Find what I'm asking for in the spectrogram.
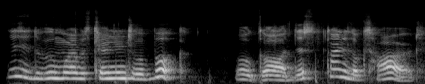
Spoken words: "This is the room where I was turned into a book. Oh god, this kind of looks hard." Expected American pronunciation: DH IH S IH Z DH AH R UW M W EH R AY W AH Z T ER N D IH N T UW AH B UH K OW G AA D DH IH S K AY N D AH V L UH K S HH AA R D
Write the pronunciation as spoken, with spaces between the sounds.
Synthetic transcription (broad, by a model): DH IH S IH Z DH AH R UW M W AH R AY W AH Z T ER N D IH N T UW AH B UH K OW G AA D DH IH S K AY N D AH V L UH K S HH AA R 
